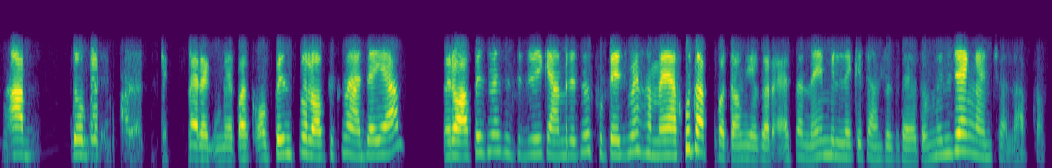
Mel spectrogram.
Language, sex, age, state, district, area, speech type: Urdu, female, 30-45, Telangana, Hyderabad, urban, conversation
